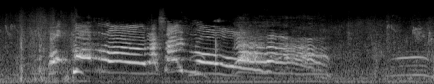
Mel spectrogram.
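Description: Several children shouting and cheering together, long wordless calls that mostly fall in pitch, lasting about three seconds.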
